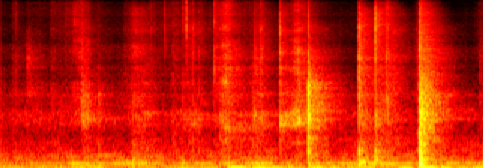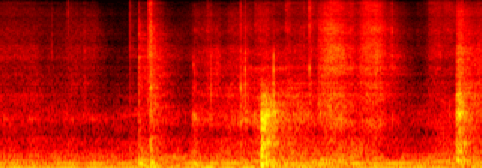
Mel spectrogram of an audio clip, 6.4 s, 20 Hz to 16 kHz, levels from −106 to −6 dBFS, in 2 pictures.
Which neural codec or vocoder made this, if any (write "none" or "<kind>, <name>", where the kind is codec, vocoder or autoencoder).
codec, SNAC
